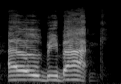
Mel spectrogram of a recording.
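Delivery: slow, heavy, robotic; a slow mock Terminator line; Terminator impression. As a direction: drag out each word like the Terminator.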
